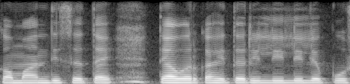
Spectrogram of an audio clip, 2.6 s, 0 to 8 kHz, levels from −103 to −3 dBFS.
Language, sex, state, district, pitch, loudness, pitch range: Marathi, female, Maharashtra, Sindhudurg, 180 Hz, -17 LUFS, 175-180 Hz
